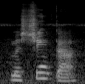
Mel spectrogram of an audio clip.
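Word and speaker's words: Машенька: The accent is on the first syllable, with the A pronounced as in ask, and in a palatialized in as in mignon.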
